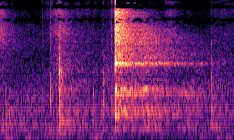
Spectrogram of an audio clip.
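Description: Steel swords clashing in a sword-and-buckler bout: a light click about half a second in, then one sharp metallic clang just past a second in that rings on briefly.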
